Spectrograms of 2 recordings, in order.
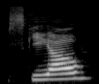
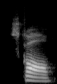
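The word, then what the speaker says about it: Sgaeyl: Then the actual pronunciation of what it's supposed to sound like is skull, and it means shadow. So it's skull, not shigale.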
